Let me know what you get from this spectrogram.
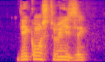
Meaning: inflection of déconstruire: 1. second-person plural present indicative 2. second-person plural imperative
- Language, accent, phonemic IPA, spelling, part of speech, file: French, Canada, /de.kɔ̃s.tʁɥi.ze/, déconstruisez, verb, LL-Q150 (fra)-déconstruisez.wav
